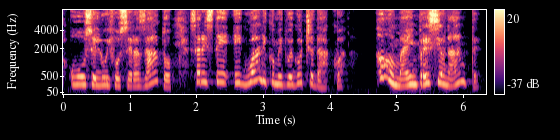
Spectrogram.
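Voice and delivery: put-on animated girl insisting on what she sees; excited exclamation. A narrator's reading. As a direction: exclaim at a striking discovery, pitch leaping up. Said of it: "Suzanne esclamò".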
